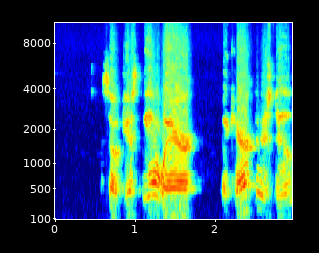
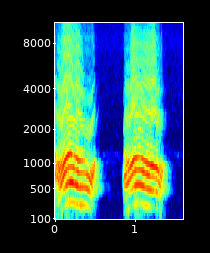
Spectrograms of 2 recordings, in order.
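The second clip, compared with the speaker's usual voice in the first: higher, louder hello on the line; higher hello, hello into the phone; calling hello; 11 semitones higher, 5 dB louder, slower than usual. Acted. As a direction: check if anyone's there.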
